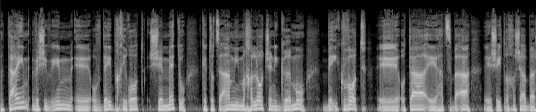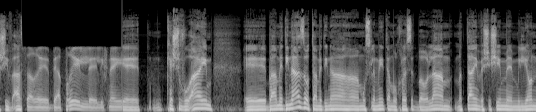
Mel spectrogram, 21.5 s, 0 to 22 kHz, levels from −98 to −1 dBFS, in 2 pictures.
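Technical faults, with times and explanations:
11.14–13.16 s, input switched to a poorer device: after a 20 ms gap, the sound turns dull with nothing above 3.8 kHz, a few dB quieter, with faint added background noise, likely a narrower-band microphone taking over.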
